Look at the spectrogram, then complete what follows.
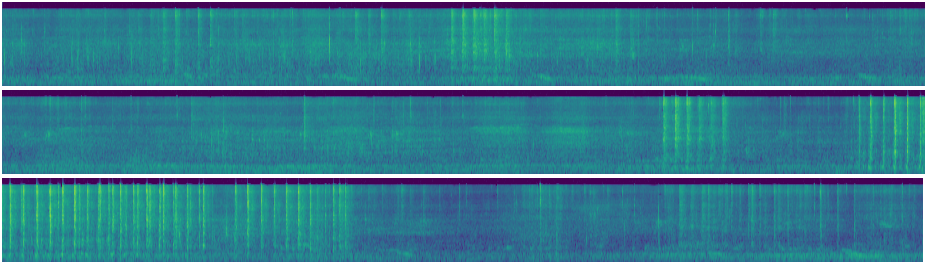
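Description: Domestic pigeons cooing, with short flurries of rapid wing flapping as they bathe in a rainwater puddle; the longest and loudest flurry comes past the middle and lasts several seconds.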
